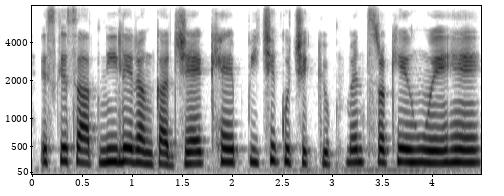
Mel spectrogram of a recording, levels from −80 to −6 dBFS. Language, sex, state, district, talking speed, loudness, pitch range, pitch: Hindi, female, Madhya Pradesh, Bhopal, 175 wpm, -13 LUFS, 215-230 Hz, 225 Hz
